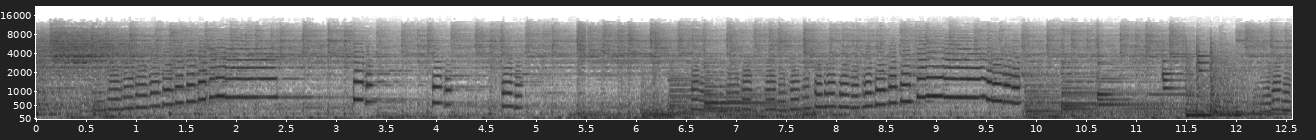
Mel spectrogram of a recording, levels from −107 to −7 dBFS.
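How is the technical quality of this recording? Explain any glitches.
No glitches can be heard anywhere in the recording. The sound stays steady and continuous throughout, with nothing breaking into it.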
